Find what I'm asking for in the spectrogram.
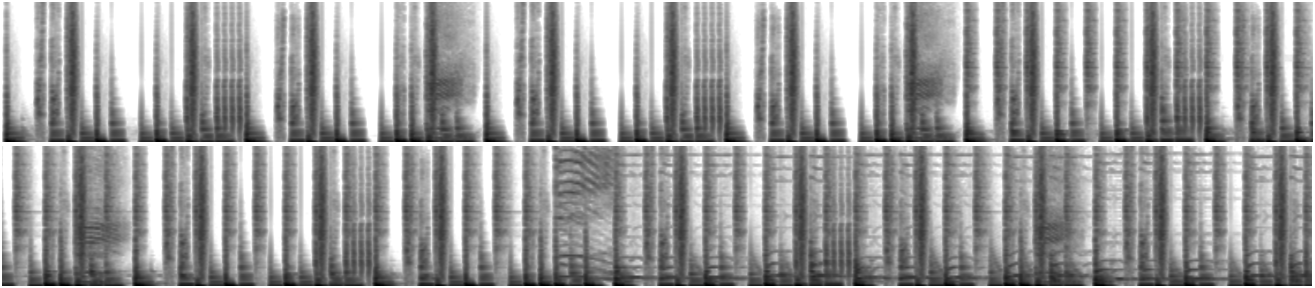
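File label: instrumental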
